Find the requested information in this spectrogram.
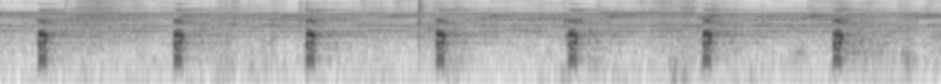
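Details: Hammer-headed fruit bat calling in the African rainforest, a series of loud resonant honks repeated steadily about every two-thirds of a second, seven in all, over a constant hiss of rainforest insects.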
